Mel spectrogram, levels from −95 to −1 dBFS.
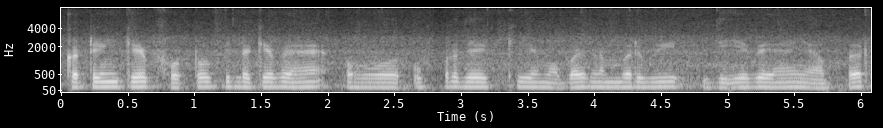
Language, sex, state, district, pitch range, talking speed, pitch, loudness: Hindi, male, Rajasthan, Bikaner, 120-130 Hz, 175 wpm, 125 Hz, -20 LUFS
